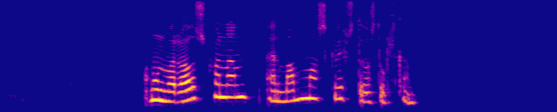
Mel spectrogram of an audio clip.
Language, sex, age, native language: Icelandic, female, 30-39, Icelandic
